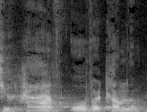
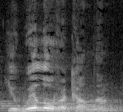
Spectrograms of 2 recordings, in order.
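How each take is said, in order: First: "have" leaned on firmly; stress on HAVE. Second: "will" punched loud; stress on WILL. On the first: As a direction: put the weight on "have", as the corrected version. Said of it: "It's "you have overcome them". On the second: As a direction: hit the word "will" hard, as the version being rejected. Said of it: "It's not "you will overcome them". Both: Shown as a demonstration.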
